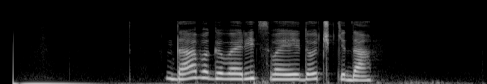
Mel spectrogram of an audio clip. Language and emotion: Russian, neutral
